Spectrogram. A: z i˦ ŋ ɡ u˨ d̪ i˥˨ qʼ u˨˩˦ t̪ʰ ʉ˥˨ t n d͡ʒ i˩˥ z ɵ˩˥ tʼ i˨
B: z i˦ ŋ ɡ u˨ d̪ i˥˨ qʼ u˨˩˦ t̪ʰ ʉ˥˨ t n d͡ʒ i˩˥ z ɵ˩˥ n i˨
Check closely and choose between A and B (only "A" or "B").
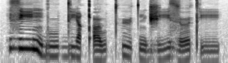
A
